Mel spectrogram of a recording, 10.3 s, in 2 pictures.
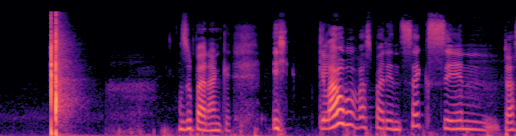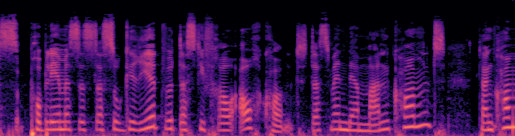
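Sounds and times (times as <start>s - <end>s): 
faint low noise: 0.0s - 10.3s
loud sharp hand clap for audio sync: 0.6s - 0.9s
speech: 1.8s - 10.3s.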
